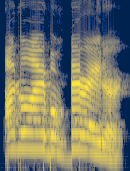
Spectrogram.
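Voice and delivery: hammed-up shout of an accusation; mock shout. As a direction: call it out like an accusation.

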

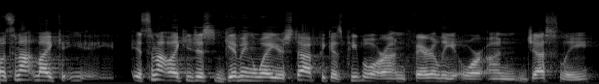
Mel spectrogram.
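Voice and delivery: normal talking voice

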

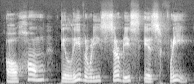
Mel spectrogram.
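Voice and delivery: very slow, clear English sentence; slow reading. Shown as a demonstration. Teacher reads for students to repeat, very slow. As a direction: spell it out slowly for learners to repeat. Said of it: "제가 역시 천천히 세 번씩 읽어드리고요".

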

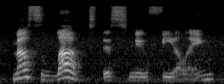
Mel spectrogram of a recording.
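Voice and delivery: plain reading voice

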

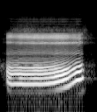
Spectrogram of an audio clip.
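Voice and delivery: "이" rising; second tone. Shown as a demonstration. Teacher drilling second tone with students. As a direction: slide "이" upward. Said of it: "이성".

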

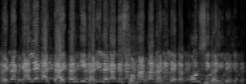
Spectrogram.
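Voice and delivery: lightly voiced eager bride's father; coaxing father. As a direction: sweet-talk the groom like the eager father.

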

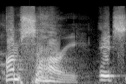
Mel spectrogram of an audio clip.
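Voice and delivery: ordinary talk

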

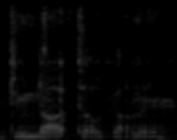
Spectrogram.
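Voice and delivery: hushed whisper, stress on not; a conspiratorial whispered warning. Real, not acted. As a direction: whisper it like a secret. Secret warning to friend.

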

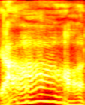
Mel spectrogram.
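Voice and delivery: mock scream. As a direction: let out one high yell at the end of a sprint. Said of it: "screaming like".

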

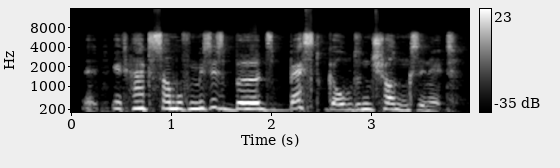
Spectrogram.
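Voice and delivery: high, pleading bear voice; upset Paddington. Acted. Paddington explains to the foreman, high and pleading. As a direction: plead over the lost jar.

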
